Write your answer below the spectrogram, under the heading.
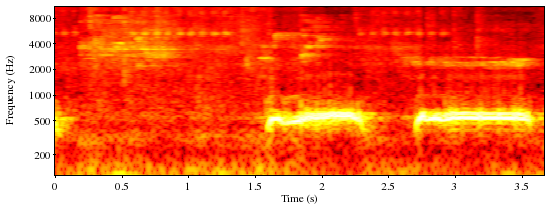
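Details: Spotted dove giving clear calls used to lure other doves: two sustained, level mid-pitched coos, the second after a short pause, with a faint low rumble beneath.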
